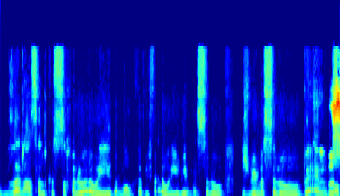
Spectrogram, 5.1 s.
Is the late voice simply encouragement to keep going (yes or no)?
yes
